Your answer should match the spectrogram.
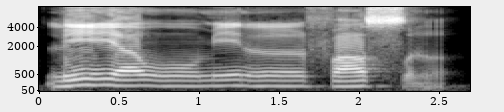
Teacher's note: Kemudian pada lafal yaumil di sini ada alif lam qamariyah, yaitu alif lam yang kita tulis dan kita baca dengan jelas suara lamnya.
